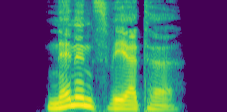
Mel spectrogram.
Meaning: inflection of nennenswert: 1. strong/mixed nominative/accusative feminine singular 2. strong nominative/accusative plural 3. weak nominative all-gender singular
- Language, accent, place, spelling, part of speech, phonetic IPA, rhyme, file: German, Germany, Berlin, nennenswerte, adjective, [ˈnɛnənsˌveːɐ̯tə], -ɛnənsveːɐ̯tə, De-nennenswerte.ogg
